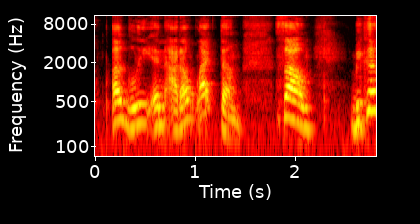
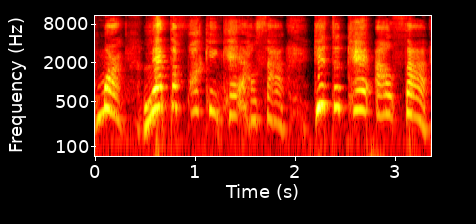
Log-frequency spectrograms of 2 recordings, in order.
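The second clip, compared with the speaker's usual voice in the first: higher-pitched retold command; exasperated order; 5 semitones higher than usual. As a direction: order him about, fed up. Retells ordering him about cat.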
